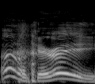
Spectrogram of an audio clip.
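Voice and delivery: very slow, high, loud put-on Italian accent. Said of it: "You gotta do it in your best Ita-, or Italian accent".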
